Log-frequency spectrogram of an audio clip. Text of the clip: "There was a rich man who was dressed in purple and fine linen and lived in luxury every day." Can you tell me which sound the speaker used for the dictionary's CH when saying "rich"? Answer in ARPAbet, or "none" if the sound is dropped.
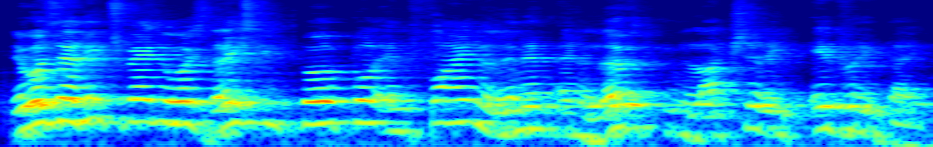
CH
